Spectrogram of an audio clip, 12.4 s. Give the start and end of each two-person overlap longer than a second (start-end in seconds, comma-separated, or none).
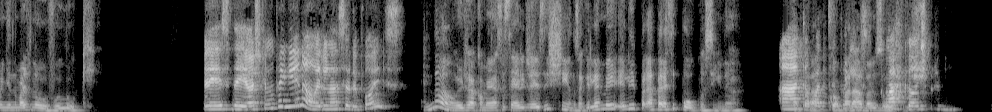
9.9-11.7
